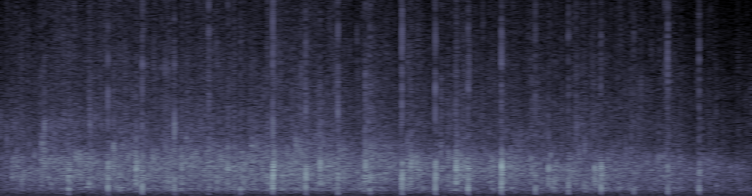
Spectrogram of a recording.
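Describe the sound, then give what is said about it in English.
An audience applauds steadily for a group of people just named, a dense patter of many hands clapping at an even level with a few sharper individual claps standing out, and no voices over it. “If you could give them a round of applause.”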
